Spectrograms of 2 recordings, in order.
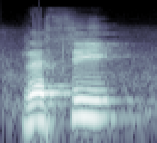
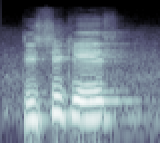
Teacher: रे एक ऐसा वर्ण है जिसके उच्चारण में अपने जबान को 2 से 3 बार कंपन करना पड़ता है, तब जाके रै की ध्वनि बाहर निकलती है। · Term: प्रकंपित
